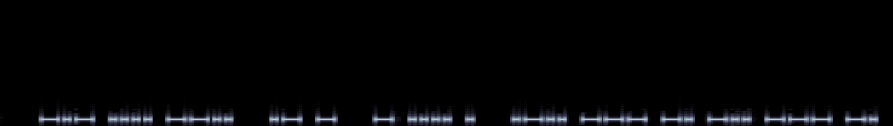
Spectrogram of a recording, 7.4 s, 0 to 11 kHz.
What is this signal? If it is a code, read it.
Morse code, heard as a keyed tone, about 25 wpm, 600 Hz. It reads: KHZ AT THE LONDON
